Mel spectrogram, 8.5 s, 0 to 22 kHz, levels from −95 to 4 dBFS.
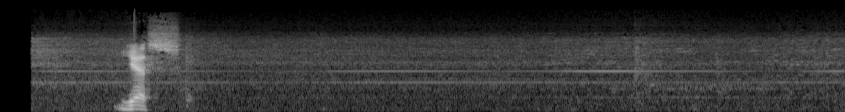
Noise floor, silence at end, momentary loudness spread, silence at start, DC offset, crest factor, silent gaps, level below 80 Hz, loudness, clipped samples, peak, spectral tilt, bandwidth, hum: -52 dBFS; 2.05 s; 30 LU; 0.3 s; under 0.1%; 30 dB; none; -72 dBFS; -20 LUFS; under 0.1%; -2 dBFS; -2.5 dB/octave; 15.5 kHz; none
